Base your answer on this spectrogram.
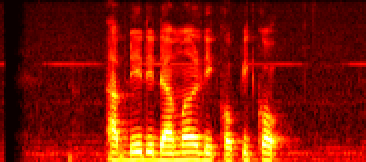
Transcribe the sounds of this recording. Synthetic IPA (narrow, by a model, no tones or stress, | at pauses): ʔab̚dididaməldikopikɔʔ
